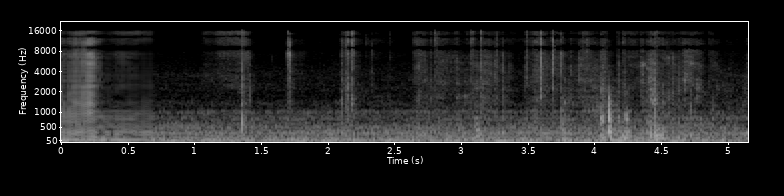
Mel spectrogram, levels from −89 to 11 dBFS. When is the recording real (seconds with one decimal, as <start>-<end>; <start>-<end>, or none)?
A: 0.7-5.2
